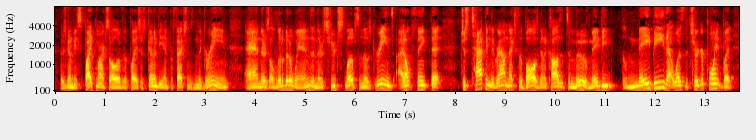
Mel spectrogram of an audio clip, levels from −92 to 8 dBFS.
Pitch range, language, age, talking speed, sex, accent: 95-120 Hz, English, 30-49, 260 wpm, male, American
